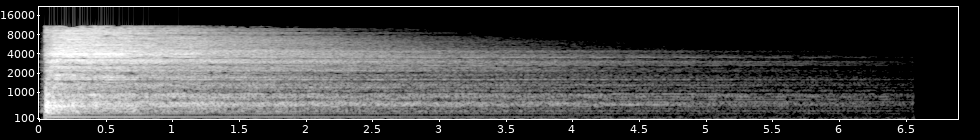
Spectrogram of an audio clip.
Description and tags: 03 Crash Loud Cymbals & Snares
turks, drumset, drum, Bosphorus, custom, TRX, one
